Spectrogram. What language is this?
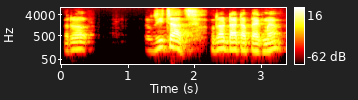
Nepali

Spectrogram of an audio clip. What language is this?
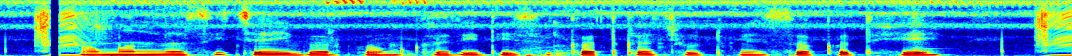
Chhattisgarhi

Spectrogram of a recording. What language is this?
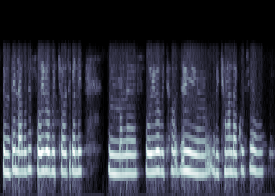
Odia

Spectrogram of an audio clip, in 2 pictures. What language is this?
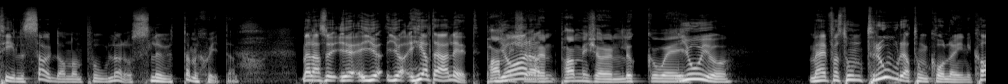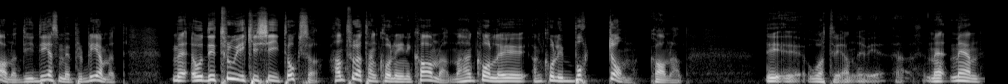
Swedish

